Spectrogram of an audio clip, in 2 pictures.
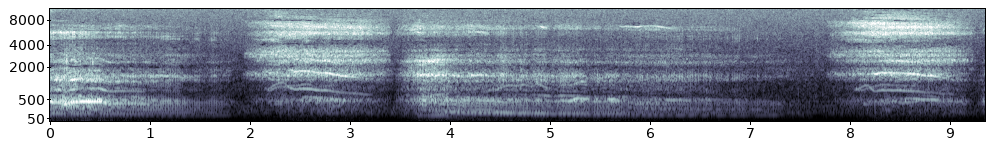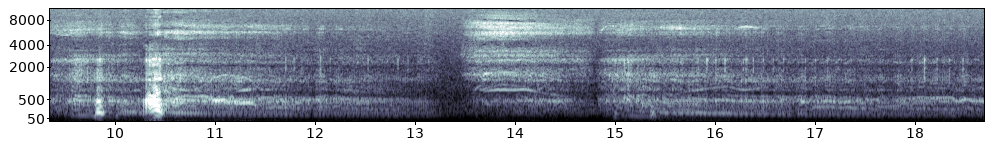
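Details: Wheezing: musical, whistling tones through each breath, typical of narrowed airways.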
